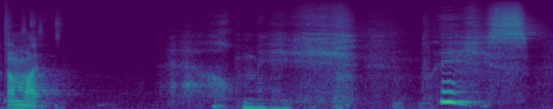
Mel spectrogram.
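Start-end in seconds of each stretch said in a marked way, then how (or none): 1.6-3.9 mock hushed, trembling, shaky pleading whisper. Retelling walking up to the bellhop, imitating own shaking plea. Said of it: "I walk up to him and I'm shaking".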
